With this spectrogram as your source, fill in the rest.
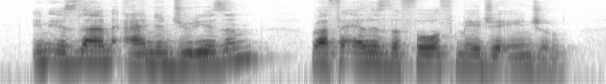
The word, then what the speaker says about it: San Rafael: Rafael they call it San Rafael this is how you know you're privileged you drop an entire syllable from a saint's name it's Rafael people San Rafael and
